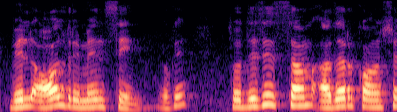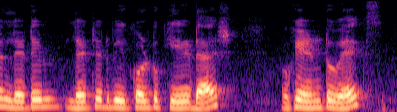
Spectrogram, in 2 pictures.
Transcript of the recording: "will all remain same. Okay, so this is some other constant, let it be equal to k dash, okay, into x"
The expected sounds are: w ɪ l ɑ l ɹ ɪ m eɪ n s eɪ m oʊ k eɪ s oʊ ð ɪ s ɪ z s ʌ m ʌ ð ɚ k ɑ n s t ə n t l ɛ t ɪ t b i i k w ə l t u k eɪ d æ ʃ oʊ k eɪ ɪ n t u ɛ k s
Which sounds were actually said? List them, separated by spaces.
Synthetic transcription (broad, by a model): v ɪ l ɑ l ɹ ɪ m eɪ n s eɪ m oʊ k eɪ s oʊ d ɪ s ɪ z s ʌ m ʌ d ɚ k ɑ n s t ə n t l ɛ t ɪ t b i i k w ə l t u k eɪ d æ ʃ oʊ k eɪ ɪ n t u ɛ k s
